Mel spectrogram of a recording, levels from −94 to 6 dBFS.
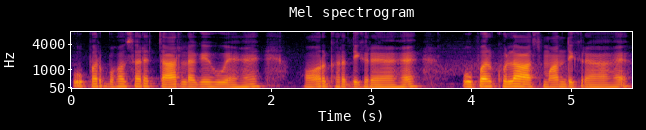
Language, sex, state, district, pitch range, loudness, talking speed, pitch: Hindi, male, Jharkhand, Garhwa, 115-130 Hz, -21 LUFS, 190 wpm, 120 Hz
